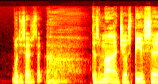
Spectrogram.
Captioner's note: sighs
